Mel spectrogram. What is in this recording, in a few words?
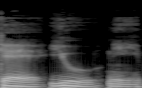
"keyuni", concat syllables; Affixing experiment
